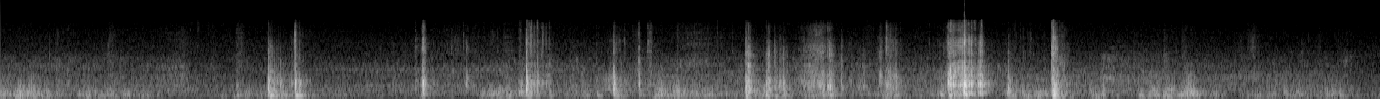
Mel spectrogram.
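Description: Plastic cassette toilet tank knocking and scraping as it is pushed back into its compartment in the side of a motorhome, with a string of clunks and clicks. The loudest pair of knocks comes about seven and eight seconds in.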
